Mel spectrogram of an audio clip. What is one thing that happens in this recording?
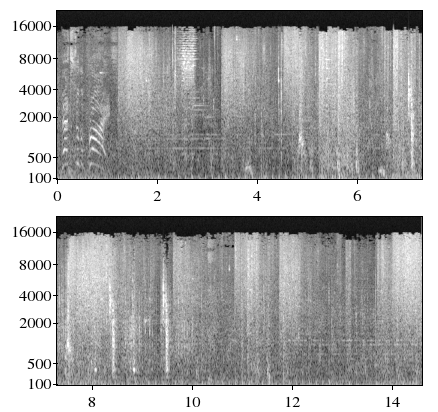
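Waves wash against wooden ships.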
